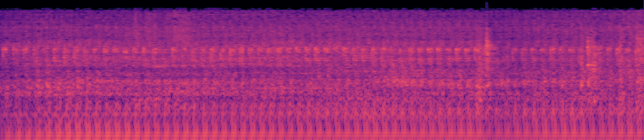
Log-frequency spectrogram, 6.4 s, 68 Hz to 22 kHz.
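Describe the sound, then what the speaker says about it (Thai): A small two-cylinder Kubota diesel engine in an old Japanese TCM 343 wheel loader idles steadily and loudly up close, with a constant rhythmic low chugging throughout. "เป็นเครื่องยนต์ดีเซลสองสูบนะครับของตูโบต้านะ"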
